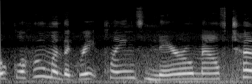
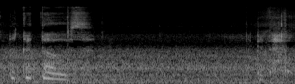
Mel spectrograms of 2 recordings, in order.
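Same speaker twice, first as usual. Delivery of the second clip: hushed; 12 dB quieter than usual. Real, not acted. Quiet wonder at picture.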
